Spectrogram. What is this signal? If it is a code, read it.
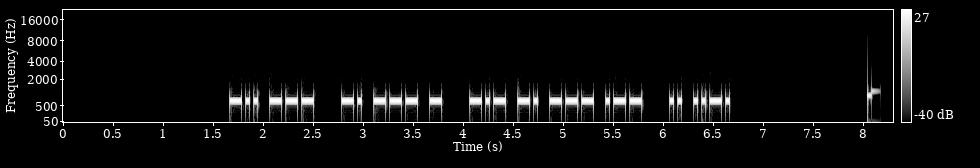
Morse code, heard as a keyed tone, about 29 wpm, 700 Hz. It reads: DO NOT KNOW IF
